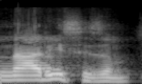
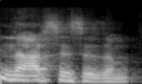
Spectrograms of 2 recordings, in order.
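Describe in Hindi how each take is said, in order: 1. यह शब्द लंबी 'naari' ध्वनि से शुरू होता है। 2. यह शब्द छोटी 'naar' ध्वनि से शुरू होता है। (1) "नार्सिसिज्म यानी कि नारी" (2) "इसका करेक्ट प्रोनाउंसिएशन होता है नार्सिसिज्म"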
